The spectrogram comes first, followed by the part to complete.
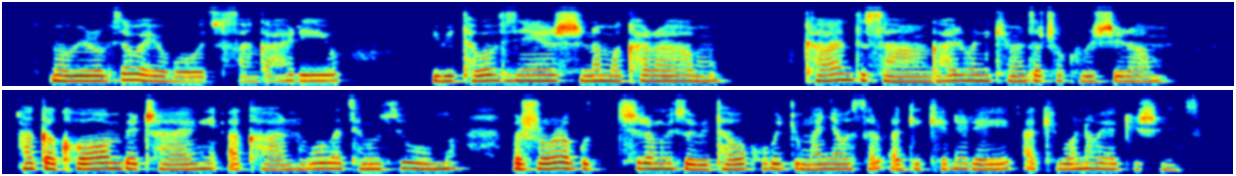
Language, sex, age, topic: Rundi, male, 18-24, education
